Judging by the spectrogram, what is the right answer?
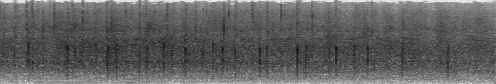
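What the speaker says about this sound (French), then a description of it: "j'aimerais qu'on l'applaudisse très fort" An audience at a Lunar New Year Têt celebration claps warmly for a newly appointed official, a dense, steady round of applause with sharper individual claps standing out throughout.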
